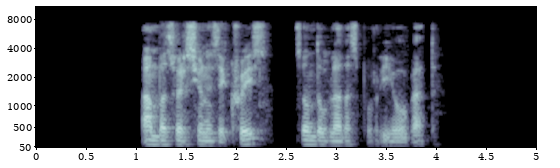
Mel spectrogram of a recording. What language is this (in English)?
Spanish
